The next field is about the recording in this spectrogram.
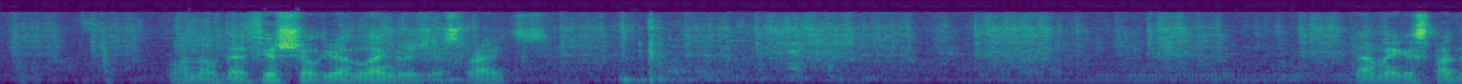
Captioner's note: laughter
